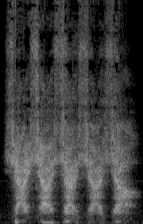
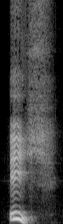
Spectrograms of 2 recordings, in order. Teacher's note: you say ye, but you just push out the air with more force, as if you wanted to be louder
